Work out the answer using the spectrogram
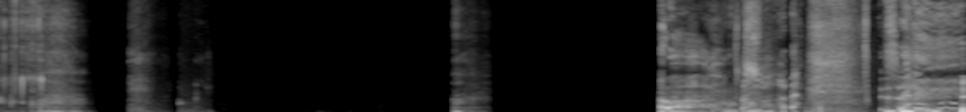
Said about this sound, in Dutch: Ik neem nog een tweede hap van deze.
